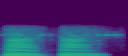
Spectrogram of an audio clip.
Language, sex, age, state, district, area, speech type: Sindhi, female, 45-60, Uttar Pradesh, Lucknow, rural, conversation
